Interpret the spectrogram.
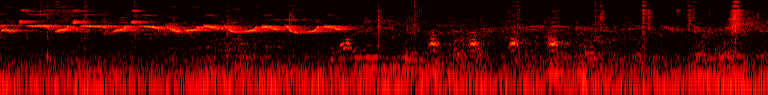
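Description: A bird singing a quick run of warbling, up-and-down notes for the first four seconds, then four short, evenly spaced chirps, over a steady low outdoor rumble.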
